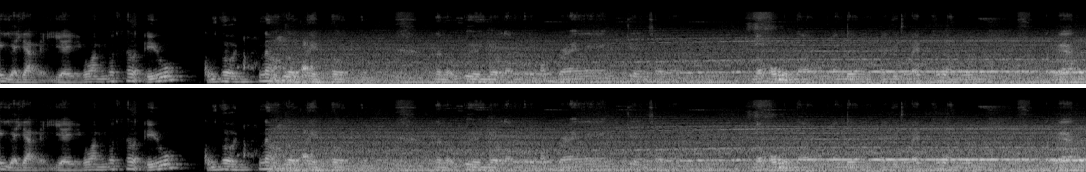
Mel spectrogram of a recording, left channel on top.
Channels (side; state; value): both; normal; correlation 0.94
